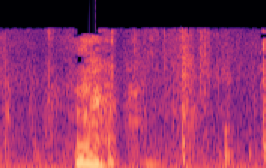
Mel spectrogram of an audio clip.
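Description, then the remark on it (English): A small dachshund snuffles, its breathing a soft, rumbling purr, broken by one brief, louder whiny vocal note that slides downward early on. “He's purring. The wiener dog?”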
